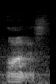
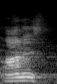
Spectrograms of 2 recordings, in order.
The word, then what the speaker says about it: honest: don't tell lies okay honest again when you say honest you do not pronounce the H so let me read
